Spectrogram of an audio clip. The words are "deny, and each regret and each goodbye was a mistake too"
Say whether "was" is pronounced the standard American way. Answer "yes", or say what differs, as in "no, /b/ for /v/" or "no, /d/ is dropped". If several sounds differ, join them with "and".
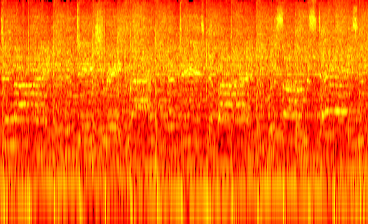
no, /s/ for /z/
